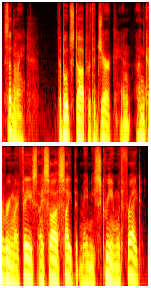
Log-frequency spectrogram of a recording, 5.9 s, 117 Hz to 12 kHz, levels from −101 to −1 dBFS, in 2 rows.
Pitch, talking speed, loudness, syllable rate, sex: 120 Hz, 215 wpm, -17 LUFS, 5.5 syllables/s, male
